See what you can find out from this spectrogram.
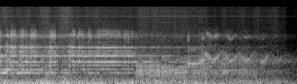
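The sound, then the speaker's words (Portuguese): An old-fashioned jingle opens a word-of-the-day segment, with bright, honking horn-like tones and wavering pitches over a busy backing that slowly fades toward the end. “Palavra do dia, roda a vinheta antiquada.”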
